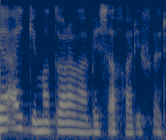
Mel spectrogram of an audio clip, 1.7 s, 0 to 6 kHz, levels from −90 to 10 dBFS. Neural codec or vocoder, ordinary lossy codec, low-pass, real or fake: codec, 16 kHz, 2 kbps, FunCodec, trained on Chinese and English, 25 frames a second; none; 5.4 kHz; fake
